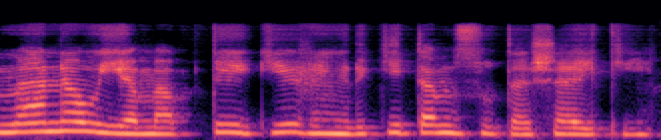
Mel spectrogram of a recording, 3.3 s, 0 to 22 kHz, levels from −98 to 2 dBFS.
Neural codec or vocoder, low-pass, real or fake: codec, 32 kHz, 1.9 kbps, SNAC; 10.8 kHz; fake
